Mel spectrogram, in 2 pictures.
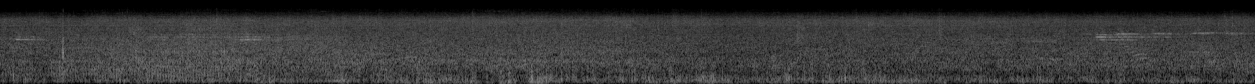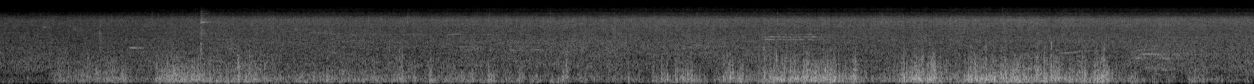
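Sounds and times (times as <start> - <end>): sea surf: 0.0 - 25.0
wind: 0.0 - 25.0.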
